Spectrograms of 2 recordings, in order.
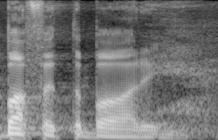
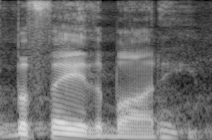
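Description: First: Buffet is said BUFF-it, like striking. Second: Buffet is said boo-FAY, like the meal. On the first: Striking and disciplining the body. The speaker calls it right. "not buffet the body" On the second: Feeding the body with a spread of food. The speaker calls it wrong. "I thought it was buffet the body"

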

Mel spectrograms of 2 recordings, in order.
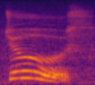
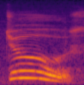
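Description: The two takes are said the same way.

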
